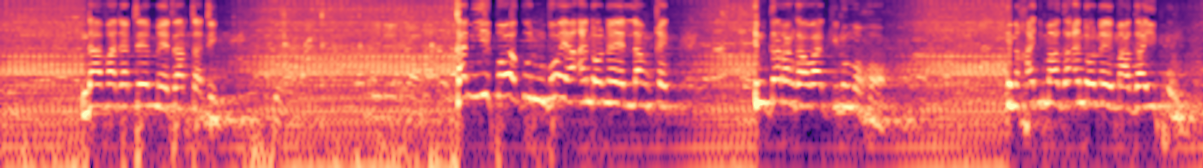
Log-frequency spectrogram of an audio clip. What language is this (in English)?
Serer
